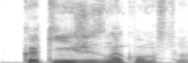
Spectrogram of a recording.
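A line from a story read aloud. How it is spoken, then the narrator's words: Plain. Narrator (Russian): сказал он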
